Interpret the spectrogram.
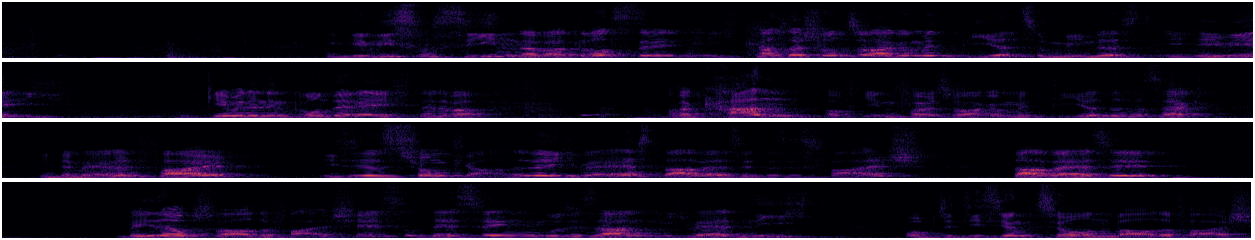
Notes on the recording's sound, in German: Diese Vorlesung wurde von Studierenden aufgenommen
